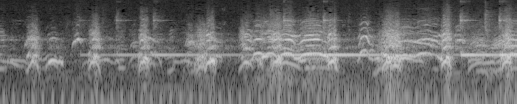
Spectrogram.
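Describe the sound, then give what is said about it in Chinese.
Two fierce large wolfdogs bark fiercely at a villa gate, with many loud, harsh, overlapping barks in rapid bursts that continue throughout. “狗叫得这么凶，门铃这么响，怎么还不来开门？”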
